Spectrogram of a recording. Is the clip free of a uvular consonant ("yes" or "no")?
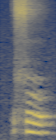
yes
